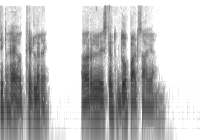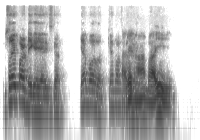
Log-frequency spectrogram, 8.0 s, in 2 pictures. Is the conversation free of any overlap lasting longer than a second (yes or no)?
yes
